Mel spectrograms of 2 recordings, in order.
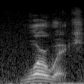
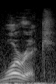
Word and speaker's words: Warwick: I was talking about this entire time is pronounced Warwick and I'll tell you why storm killer brought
